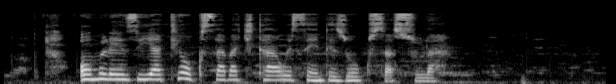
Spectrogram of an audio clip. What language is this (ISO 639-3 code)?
lug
